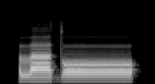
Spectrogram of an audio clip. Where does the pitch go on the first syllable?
low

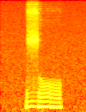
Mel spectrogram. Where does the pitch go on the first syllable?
low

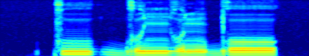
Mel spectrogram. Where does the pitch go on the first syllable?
high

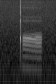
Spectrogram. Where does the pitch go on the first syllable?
low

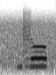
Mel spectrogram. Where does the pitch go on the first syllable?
low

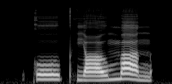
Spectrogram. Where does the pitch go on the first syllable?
high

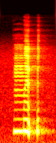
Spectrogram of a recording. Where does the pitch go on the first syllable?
high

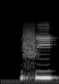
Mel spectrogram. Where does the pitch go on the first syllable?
high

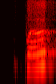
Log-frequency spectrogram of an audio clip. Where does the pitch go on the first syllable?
rising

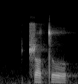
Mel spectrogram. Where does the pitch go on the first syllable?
low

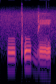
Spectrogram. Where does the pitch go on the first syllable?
low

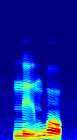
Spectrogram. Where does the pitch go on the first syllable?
low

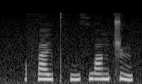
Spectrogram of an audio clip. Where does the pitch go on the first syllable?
high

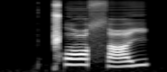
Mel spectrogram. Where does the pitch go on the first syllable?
high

